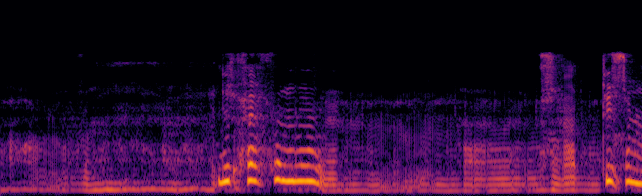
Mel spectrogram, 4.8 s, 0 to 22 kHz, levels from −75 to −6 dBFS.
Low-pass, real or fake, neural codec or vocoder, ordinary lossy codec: 7.2 kHz; fake; autoencoder, 22.05 kHz, a latent of 192 numbers a frame, VITS, trained on one speaker; none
